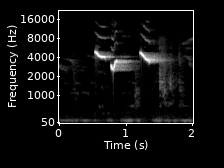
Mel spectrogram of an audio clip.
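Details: Orange-headed thrush (anis kembang) in morning song, a lure meant to excite birds into singing: two clear, high whistled phrases, the first sliding down into a lower note, the second descending after a brief pause.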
